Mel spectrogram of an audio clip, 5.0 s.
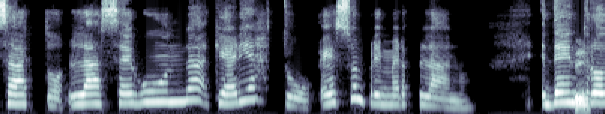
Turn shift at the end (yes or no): no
